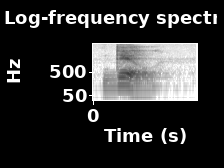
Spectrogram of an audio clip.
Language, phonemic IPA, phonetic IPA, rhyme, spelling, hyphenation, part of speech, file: Dutch, /deːl/, [deːɫ], -eːl, deel, deel, noun / verb, Nl-deel.ogg
- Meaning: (noun) 1. part, piece 2. volume (of a book or album); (verb) inflection of delen: 1. first-person singular present indicative 2. second-person singular present indicative 3. imperative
